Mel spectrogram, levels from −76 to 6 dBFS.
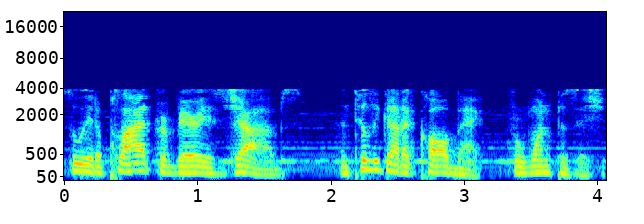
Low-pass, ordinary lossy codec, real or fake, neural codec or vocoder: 7.2 kHz; AAC, 16 kbps; real; none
